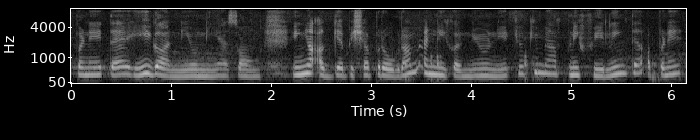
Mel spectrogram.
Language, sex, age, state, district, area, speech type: Dogri, female, 18-30, Jammu and Kashmir, Kathua, rural, spontaneous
